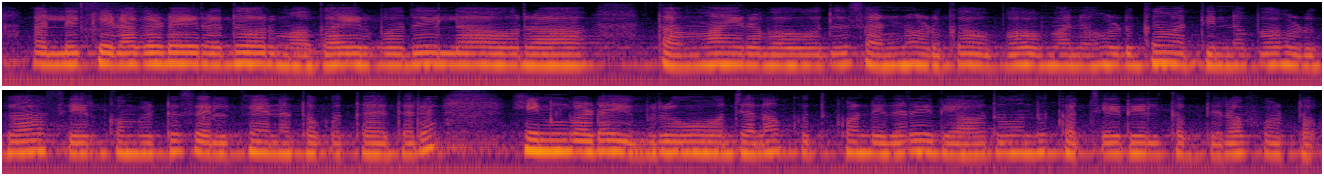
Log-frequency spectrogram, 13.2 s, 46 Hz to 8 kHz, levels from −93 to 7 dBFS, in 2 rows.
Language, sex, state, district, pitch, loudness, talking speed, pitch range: Kannada, female, Karnataka, Shimoga, 165 Hz, -32 LUFS, 145 wpm, 160-175 Hz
